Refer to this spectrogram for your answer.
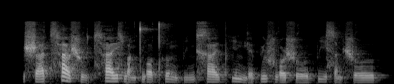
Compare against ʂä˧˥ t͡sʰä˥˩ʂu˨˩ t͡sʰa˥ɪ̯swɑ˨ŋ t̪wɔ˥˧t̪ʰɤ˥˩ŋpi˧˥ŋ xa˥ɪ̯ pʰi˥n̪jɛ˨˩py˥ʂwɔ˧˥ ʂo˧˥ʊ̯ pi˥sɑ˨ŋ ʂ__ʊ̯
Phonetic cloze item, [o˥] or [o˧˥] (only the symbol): o˥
